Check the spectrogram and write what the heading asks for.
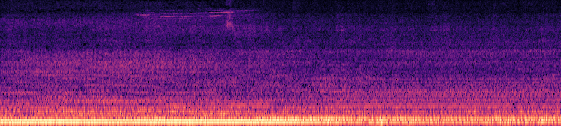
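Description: City street traffic noise: motor vehicles running, with a steady low engine-like hum under the general rumble.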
